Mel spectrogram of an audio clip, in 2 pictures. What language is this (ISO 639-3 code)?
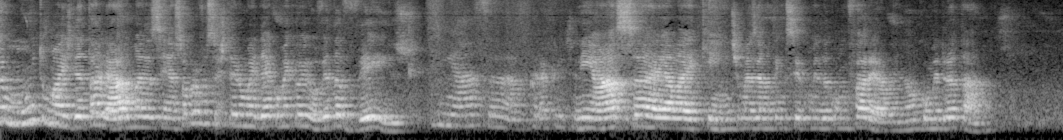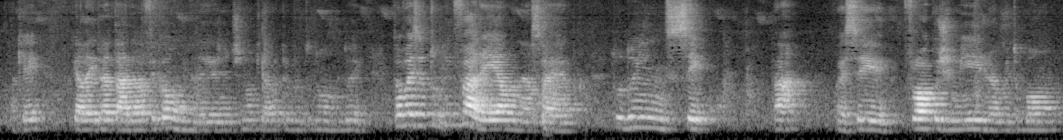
por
